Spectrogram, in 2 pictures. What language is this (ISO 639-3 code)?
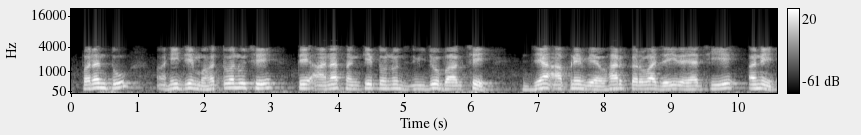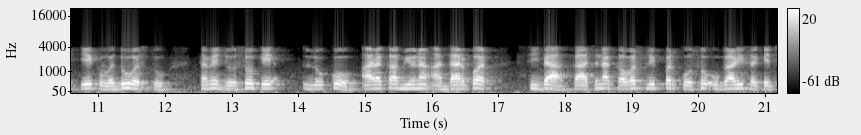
guj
